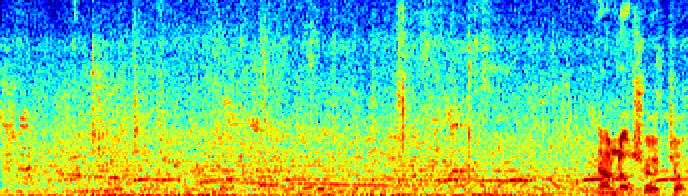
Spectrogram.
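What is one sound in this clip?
A crowd chatters outdoors.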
